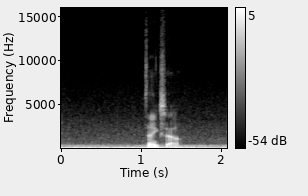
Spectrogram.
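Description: A man speaks in a deep, quiet voice.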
